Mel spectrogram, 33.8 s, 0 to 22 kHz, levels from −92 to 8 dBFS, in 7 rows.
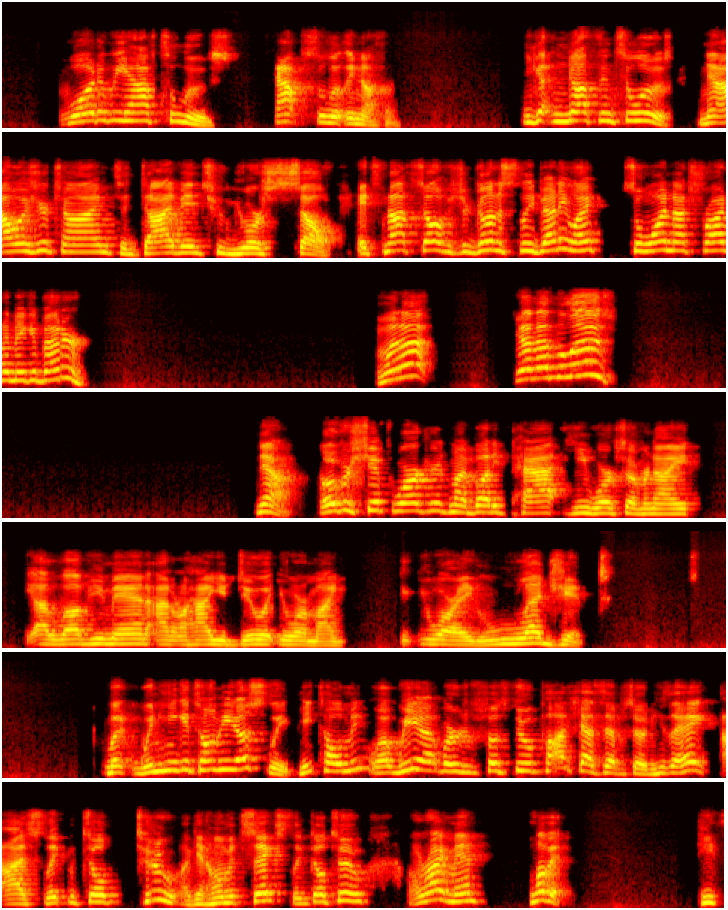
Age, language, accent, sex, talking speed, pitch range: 20-39, English, American, male, 200 wpm, 150-240 Hz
